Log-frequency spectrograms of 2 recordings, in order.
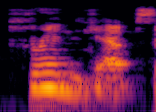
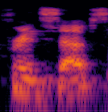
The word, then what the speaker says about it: princeps: Now, in Latin, C's are always hard, like a K sound, so this would have been pronounced princeps and not princeps, even though it looks like princeps, okay?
